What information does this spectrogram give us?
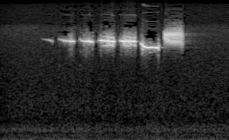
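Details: A Black-throated Green Warbler, a spring migrant passing through southern Quebec, sings a high, buzzy phrase of about six wheezy notes in under two seconds, the final note jumping higher and lasting longer, over a quiet background.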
